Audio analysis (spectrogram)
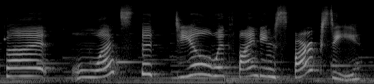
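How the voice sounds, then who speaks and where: A woman voicing a small, cute, eager childlike companion in a video game, animated and cutesy. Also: very high-pitched, slow, over music, full character voice. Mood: eager, curious. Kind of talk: scripted video game voice acting.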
